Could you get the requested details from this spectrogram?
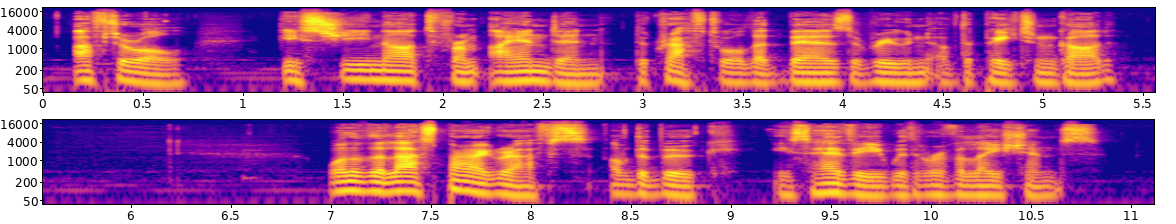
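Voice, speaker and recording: Speaking with a non-native accent at a moderate pace, a man has a very deep, low pitch and fairly even intonation on a very clean recording with a silent background. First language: not English. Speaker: lore narrator. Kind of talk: game lore narration.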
